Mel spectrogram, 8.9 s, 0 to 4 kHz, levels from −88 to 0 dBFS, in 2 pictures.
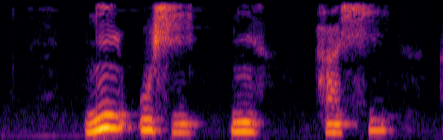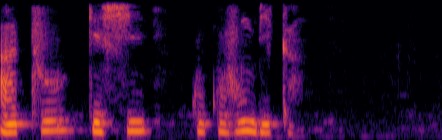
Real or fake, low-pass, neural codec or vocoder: real; 3.6 kHz; none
